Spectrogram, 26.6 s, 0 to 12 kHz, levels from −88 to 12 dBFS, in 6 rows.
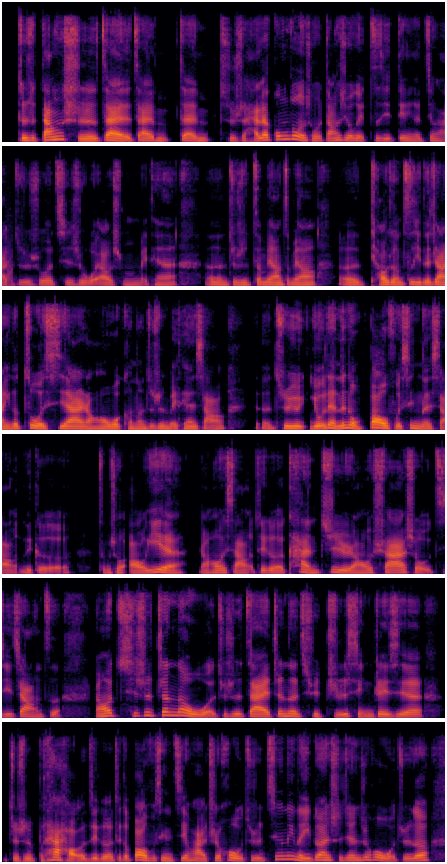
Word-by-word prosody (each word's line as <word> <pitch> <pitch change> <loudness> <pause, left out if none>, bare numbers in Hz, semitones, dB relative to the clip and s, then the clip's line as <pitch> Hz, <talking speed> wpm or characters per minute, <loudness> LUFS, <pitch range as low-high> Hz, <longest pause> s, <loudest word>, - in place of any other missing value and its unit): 就 200 - +3
是 190 - -1
当 230 +6 +5
时 170 -9 +1
在 180 -3 +7
在 180 - +1 0.2
在 - - +1 0.2
就 - - -10
是 185 +1 -7
还 - - 0
在 215 - +7
工 275 +5 -2
作 295 -1 +3
的 - - +3
时 200 - -11
候， 175 - -2
当 185 +3 -3
时 205 - -6
有 - - 0
给 185 -2 -3
自 185 - -10
己 165 - -6
定 190 -1 -6
一 - - -7
个 165 - -8
计 170 - -10
划， 170 - -7
就 175 -1 -15
是 - - -8
说 170 -1 -6
其 165 0 -9
实 170 0 -6
我 160 -3 -4
要 160 - -2
什 170 0 -12
么 160 - -10
每 160 - -11
天， 170 -1 -7 0.3
呃。 185 - -4
就 175 - -6
是 170 -1 -3
怎 165 - -3
么 - - -2
样 170 - +1
怎 155 - -6
么 160 - -1
样， 170 +1 -1 0.2
呃， - - -2
调 170 - +2
整 180 -1 +1
自 190 - -3
己 180 - 0
的 - - 0
这 - - +1
样 170 0 +4
一 - - 0
个 185 +1 +2
作 195 -1 +4
息 185 +1 +1
啊， 180 0 +7
然 170 0 +1
后 175 -1 0
我 170 0 +4
可 175 -1 -6
能 160 +1 -3
就 175 - -5
是 180 0 -2
每 165 - -2
天 180 -2 -2
想 175 - -2
要， 200 - -6 0.4
呃， - - -5
就 195 0 +1
有 185 -2 +6
有 185 +2 +5
点 225 -4 +5
那 205 - +6
种 205 -6 +4
报 - - +10
复 185 -2 -1
性 195 +1 -1
地 170 0 -1
想 180 - -5
那 - - -6
个 - - -7 0.3
怎 - - -12
么 - - -7
说 165 0 -5
熬 155 +3 -1
夜， 200 0 +3
然 180 - -8
后 180 0 -1
想 150 -5 -3
这 180 - -4
个 170 - -1
看 185 -6 -2
剧， 180 +1 -2
然 160 0 -1
后 165 +2 -3
刷 185 0 +3
手 185 -4 -5
机 180 +1 -8
这 195 +2 +1
样 170 -3 -3
子。 - - -6 0.3
然 200 +2 +1
后 225 - +3
其 235 +1 -7
实 270 +2 -3
真 280 +2 0
的 265 -4 +3
我 180 -5 +2
就 185 - -9
是 190 -1 -3
在 185 -2 +5
真 200 +3 -3
的 200 -1 +1
去 195 +2 -6
执 170 -1 -4
行 190 -3 -6
这 185 -2 0
些 170 -1 0 0.3
就 165 - -5
是 165 0 -4
不 160 - -16
太 210 +5 +4
好 215 - +3
的 - - -1
这 175 +1 -2
个 170 -1 -1
这 - - -6
个 185 - 0
报 205 +3 +6
复 190 - -4
性 180 -1 -4
计 190 +2 -3
划 180 -3 -1
之 175 +3 -5
后， 185 -2 0
就 190 - -9
是 185 - -5
经 275 +9 -8
历 285 - -4
了 210 -6 +1
一 175 - +1
段 210 +3 +1
时 210 -1 -8
间 200 0 -2
之 220 +2 -4
后， 220 -1 -1
我 165 -4 -1
觉 165 - -8
得 200 +3 +3
180 Hz, 345 characters per minute, -25 LUFS, 170-200 Hz, 0.4 s, 报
